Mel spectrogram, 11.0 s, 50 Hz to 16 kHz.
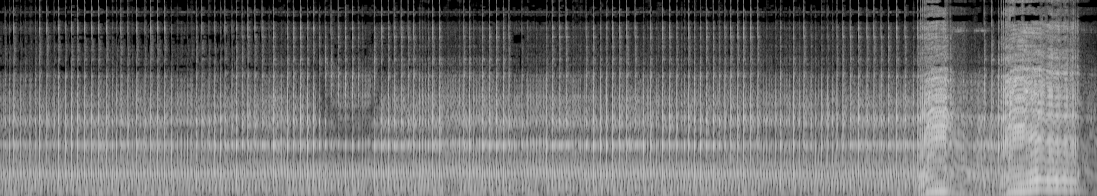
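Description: Losi DBXL 2.0 RC buggy's small two-stroke gas engine running at a steady low speed, then revved hard with a quick rise and fall in pitch about nine seconds in.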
